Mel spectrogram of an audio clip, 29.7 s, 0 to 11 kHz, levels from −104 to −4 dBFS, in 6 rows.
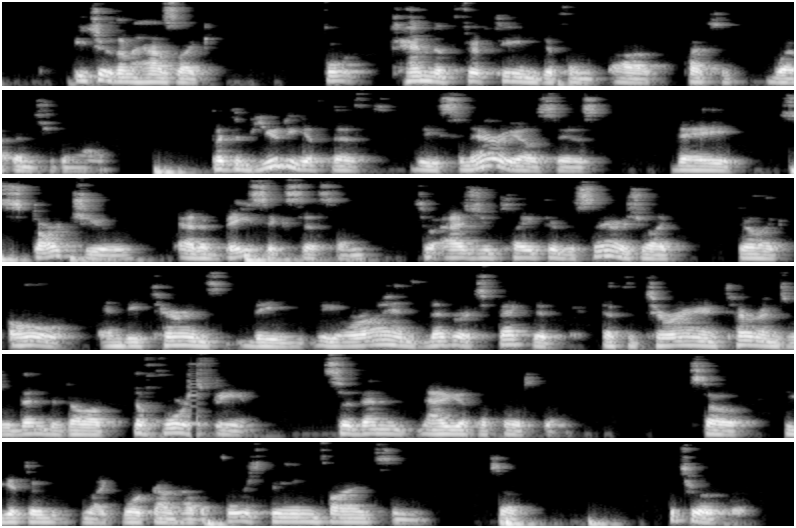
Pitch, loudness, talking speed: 125 Hz, -19 LUFS, 175 wpm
